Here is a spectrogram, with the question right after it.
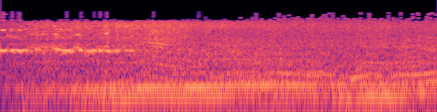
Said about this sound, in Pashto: زه اکثره وخت په کمپیوټر کې دغه د موټر ځغلولو ګیم کوم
